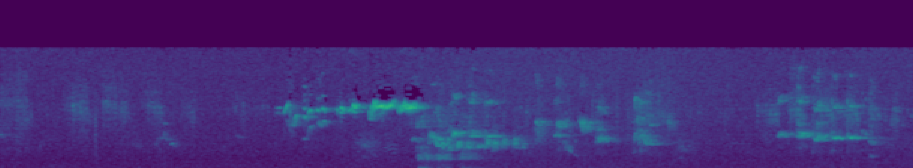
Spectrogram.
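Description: Aviary birds chirping: a high thin call about two seconds in, then a cluster of short chirps, and another brief round of chirping near the end.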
